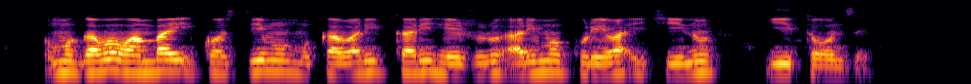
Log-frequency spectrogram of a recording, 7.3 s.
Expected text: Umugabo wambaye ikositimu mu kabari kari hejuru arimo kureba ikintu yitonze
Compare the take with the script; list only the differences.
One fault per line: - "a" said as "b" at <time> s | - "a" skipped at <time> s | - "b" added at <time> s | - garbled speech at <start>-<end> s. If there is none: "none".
none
